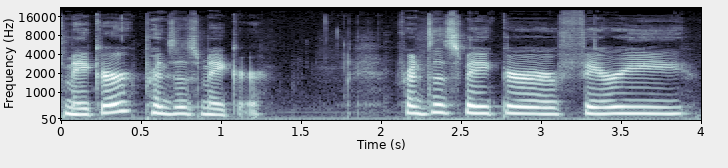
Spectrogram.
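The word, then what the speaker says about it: Faery: princess maker princess Baker Fairy Fairy Tales come true but it's spelled like Faye f-a-e and it has it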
